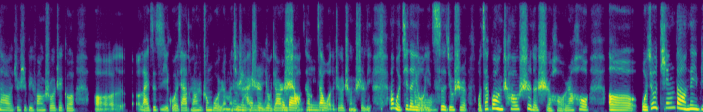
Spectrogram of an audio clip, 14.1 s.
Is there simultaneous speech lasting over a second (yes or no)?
yes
